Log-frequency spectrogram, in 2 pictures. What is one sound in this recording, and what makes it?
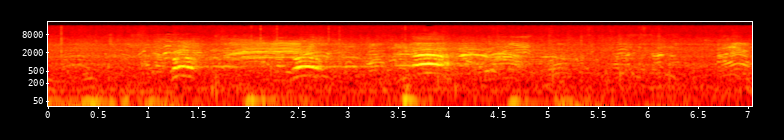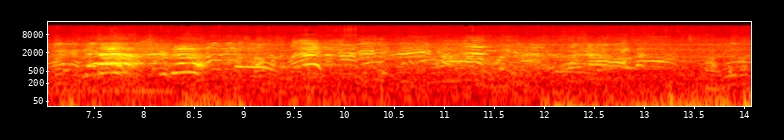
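Young players shout to each other in the distance across an open field.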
